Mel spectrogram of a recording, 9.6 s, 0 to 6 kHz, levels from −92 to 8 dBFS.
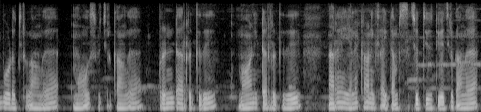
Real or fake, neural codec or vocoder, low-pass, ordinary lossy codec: real; none; 5.4 kHz; none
